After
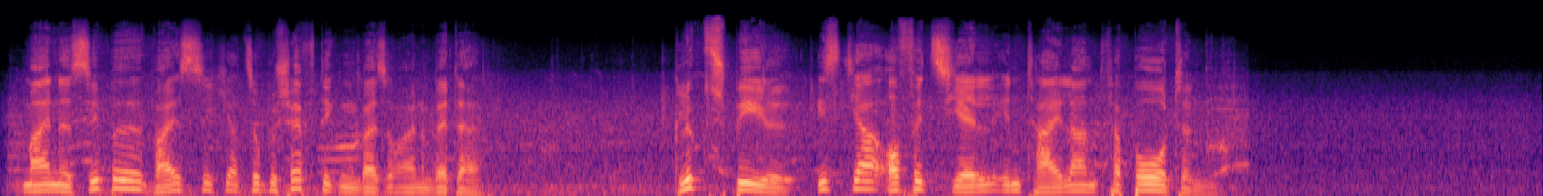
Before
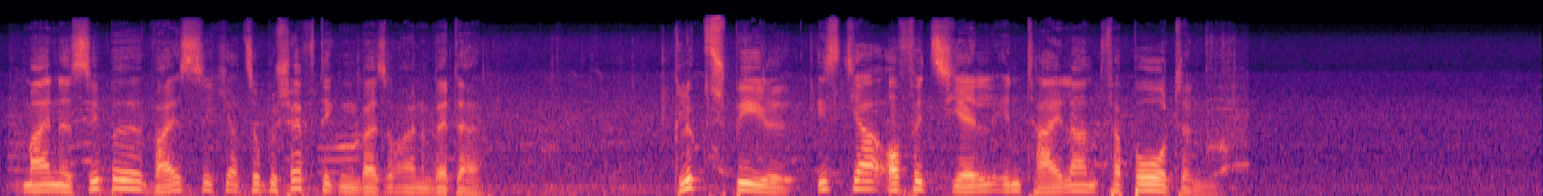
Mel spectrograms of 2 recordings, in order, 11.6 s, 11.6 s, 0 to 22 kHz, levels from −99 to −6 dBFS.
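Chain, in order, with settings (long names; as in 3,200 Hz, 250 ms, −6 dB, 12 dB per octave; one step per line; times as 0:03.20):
low-pass that shuts in the quiet parts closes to 2,600 Hz, open at −19.5 dBFS
downward expander −50 dBFS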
